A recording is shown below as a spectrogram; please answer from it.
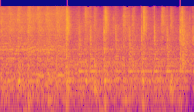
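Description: Tribal tech house DJ mix: a busy percussion groove of drum and wood-block-like hits with short synth notes, the bass thinned out.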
